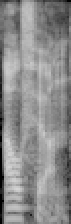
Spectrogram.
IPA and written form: ˈaʊ̯føɐ̯n (aufhören)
